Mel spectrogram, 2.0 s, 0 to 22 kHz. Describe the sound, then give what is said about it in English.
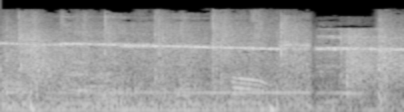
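A fireworks display set on fire by kids at a grocery store in Minnesota goes off in a loud, continuous barrage of crackling bangs and pops, with a steady high-pitched whistle running throughout and faint voices mixed into the noise. “July 4th is more than a week away, but the fireworks came early at a grocery store in Minnesota.”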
